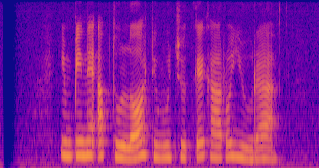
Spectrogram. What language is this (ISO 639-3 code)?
jav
